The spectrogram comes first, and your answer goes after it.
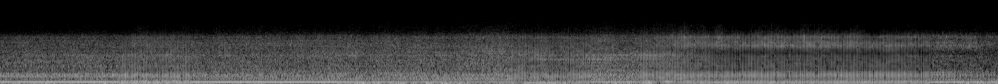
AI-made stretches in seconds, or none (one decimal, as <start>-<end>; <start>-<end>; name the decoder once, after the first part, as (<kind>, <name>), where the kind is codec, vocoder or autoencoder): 1.2-1.9 (vocoder, WaveNeXt); 5.1-5.9; 6.4-9.3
